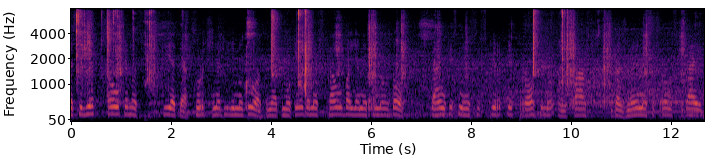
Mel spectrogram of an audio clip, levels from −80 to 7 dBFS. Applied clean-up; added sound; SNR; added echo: none; Chewing, mastication; -2 dB; none.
